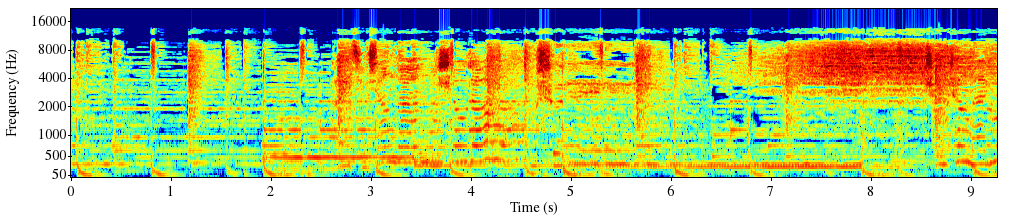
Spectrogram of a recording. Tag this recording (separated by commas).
Music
